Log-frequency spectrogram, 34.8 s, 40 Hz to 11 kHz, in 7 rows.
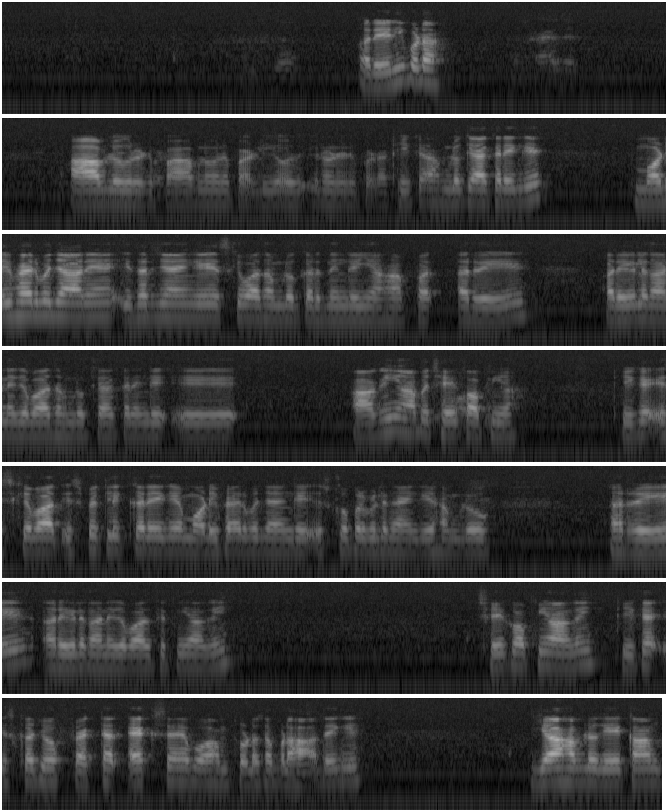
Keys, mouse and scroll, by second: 0.5 click, 3.3 click, 4.3 middle click, 5.3 click, 5.7 scroll up 1, 6.2 middle click, 7.0 click, 7.5 shift+click, 7.9 scroll down 1, 9.9 click, 13.6 click, 14.7 middle click, 16.4 click, 19.1 middle click, 19.9 click, 24.4 click, 26.8 click, 28.8 middle click, 30.8 click, 33.9 middle click.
